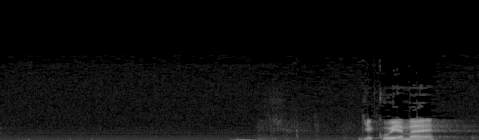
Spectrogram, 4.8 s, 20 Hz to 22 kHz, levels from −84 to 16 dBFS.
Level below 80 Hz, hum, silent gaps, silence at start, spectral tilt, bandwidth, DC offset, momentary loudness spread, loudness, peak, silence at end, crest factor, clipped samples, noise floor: -52 dBFS; none; none; 2.35 s; -4 dB/octave; 13.5 kHz; under 0.1%; 27 LU; -22 LUFS; -4 dBFS; 0.35 s; 26 dB; under 0.1%; -57 dBFS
